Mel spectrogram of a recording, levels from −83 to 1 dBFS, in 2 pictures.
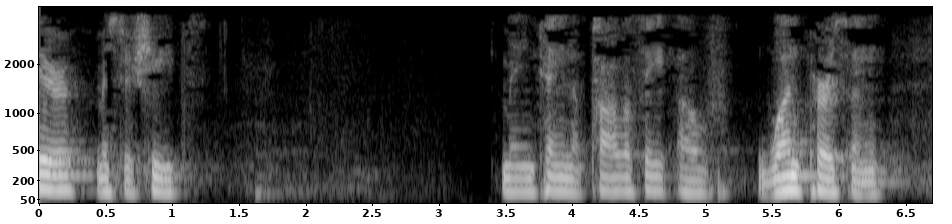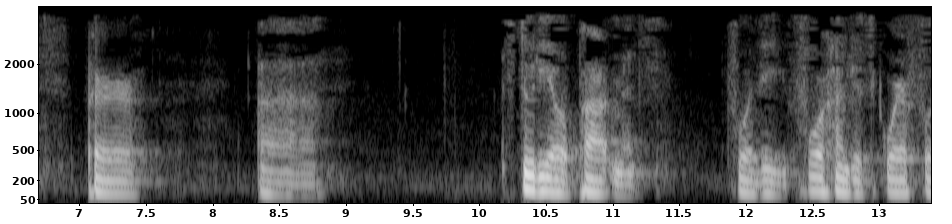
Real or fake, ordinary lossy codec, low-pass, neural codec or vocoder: real; MP3, 16 kbps; 3.6 kHz; none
